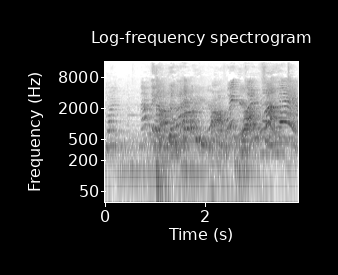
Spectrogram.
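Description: A crowd of children chatters and laughs in the background.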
